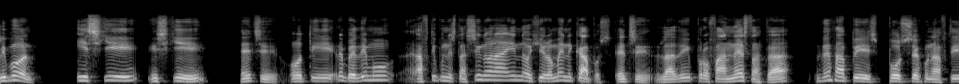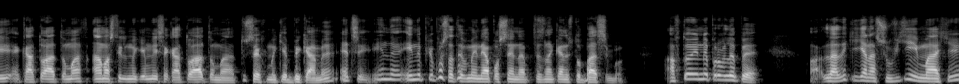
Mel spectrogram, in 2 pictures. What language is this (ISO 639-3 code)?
ell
